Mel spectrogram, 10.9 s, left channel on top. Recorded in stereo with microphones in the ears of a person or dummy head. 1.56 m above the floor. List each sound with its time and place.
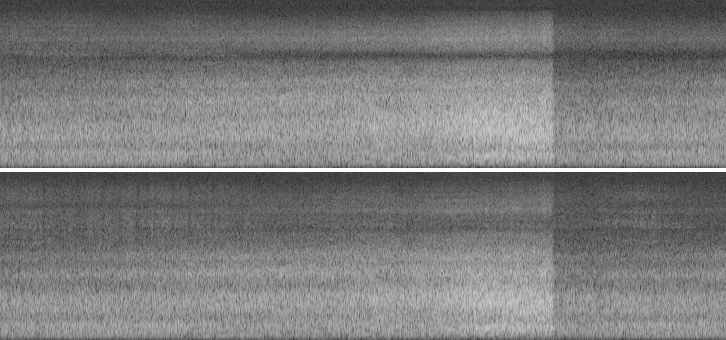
0.0 s a vehicle: 20° left (ahead or behind)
